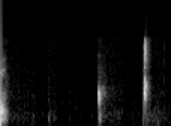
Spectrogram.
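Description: Sparse computer keyboard keystrokes: a short knock right at the start, then two brief clicks about half a second apart late on, with near silence between.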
